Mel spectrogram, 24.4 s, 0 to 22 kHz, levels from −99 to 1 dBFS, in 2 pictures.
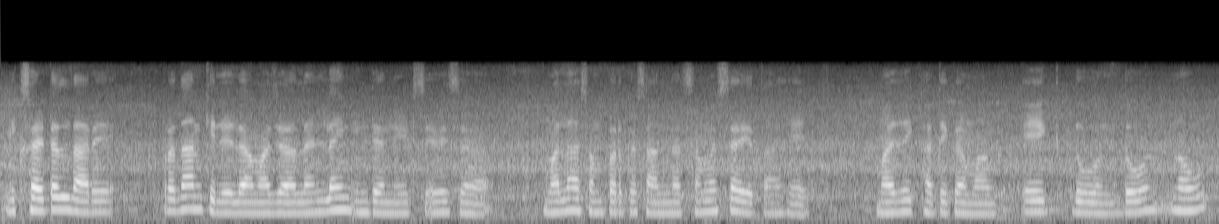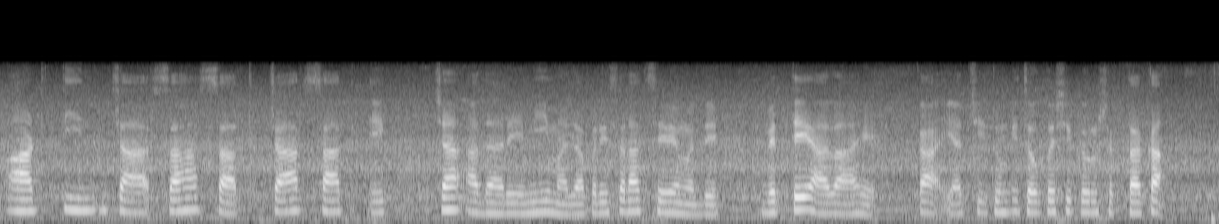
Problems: constant background noise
